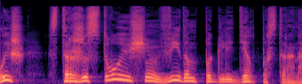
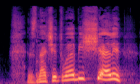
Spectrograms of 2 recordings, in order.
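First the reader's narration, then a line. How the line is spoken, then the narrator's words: Joyful child. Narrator (Russian): радостно подхватил малыш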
